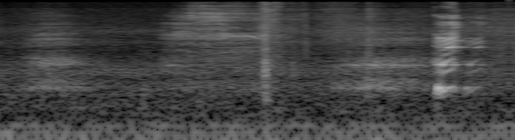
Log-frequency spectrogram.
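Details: Korean girl hiccupping: a single short, sharp catch of breath with a soft voiced click over quiet room noise.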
